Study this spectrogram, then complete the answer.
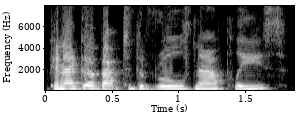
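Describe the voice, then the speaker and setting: A woman's voice: fairly high pitch, level tone, brisk, crowd noise, voice pushed up, close to an everyday voice. Woman playing an exasperated, scolding fey guide. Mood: indignant. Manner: bossy, repetitive, emphatic scolding.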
